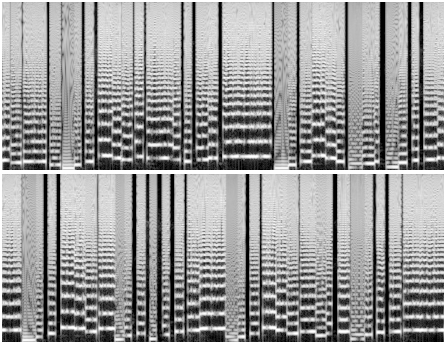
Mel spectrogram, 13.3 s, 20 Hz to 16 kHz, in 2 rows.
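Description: Yamaha CS-15 analog synthesizer playing a quick run of many short notes that stop abruptly. Its two oscillators are tuned to the same pitch, and one is pitch-modulated by a fast sample-and-hold LFO at a low amount, so the sound has a random, unstable detuning.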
